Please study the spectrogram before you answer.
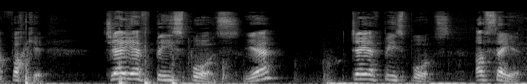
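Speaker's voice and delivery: loud, slow, heated call-out; naming names at full volume; ranting. Real, not acted. Podcast host calling out a PR firm, loud and heated. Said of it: "That's the first rant we've had".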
